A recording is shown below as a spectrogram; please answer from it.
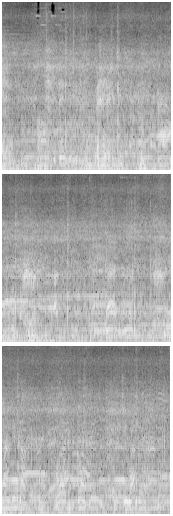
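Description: Indistinct chatter of riders in a group of road cyclists, with wind rushing over the microphone of a moving bicycle.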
